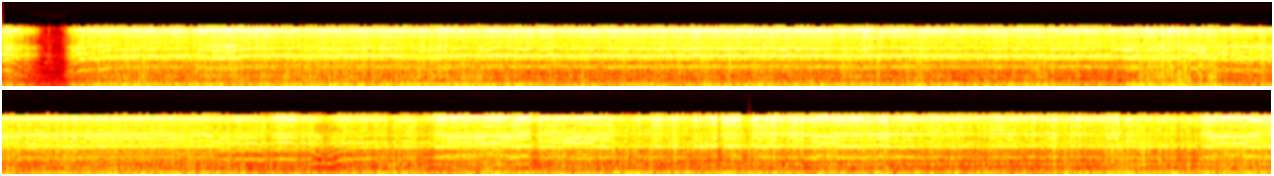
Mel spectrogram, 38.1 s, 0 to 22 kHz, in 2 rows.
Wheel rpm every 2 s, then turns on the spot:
90, 230, 230, 230, 240, 230, 230, 230, 230, 180, 160, 140, 180, 200, 200, 200, 200, 190, 200.
none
